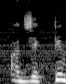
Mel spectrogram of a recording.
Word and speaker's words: adjective: ठीक, एडजेक्टिव नहीं, इसमें जो एडजेक्टिव लिखा जाता है इसमें डी होता है ना, प्रोनाउंसिएशन में साइलेंट होता है।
